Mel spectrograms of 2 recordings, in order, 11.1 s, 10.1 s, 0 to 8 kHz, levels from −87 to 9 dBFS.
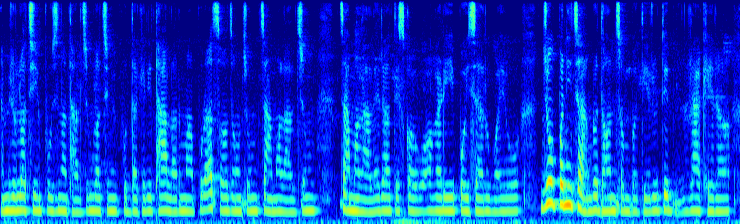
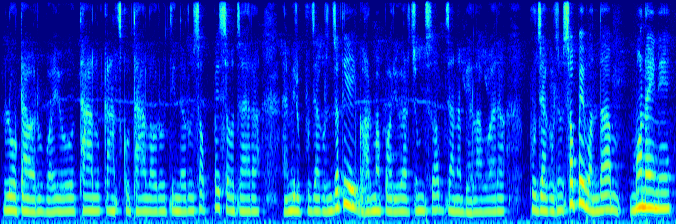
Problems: none marked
